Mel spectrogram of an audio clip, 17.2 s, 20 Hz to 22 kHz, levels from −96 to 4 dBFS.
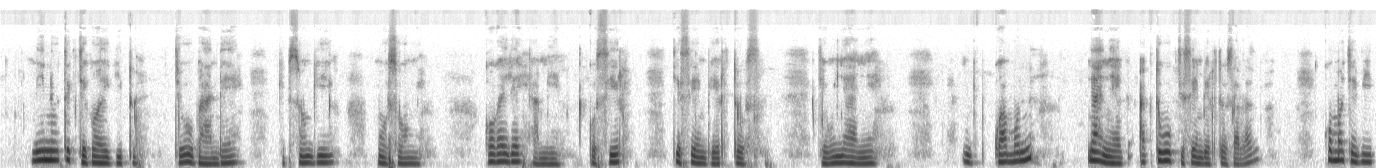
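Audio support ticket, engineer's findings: No audible faults found in this speech recording.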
